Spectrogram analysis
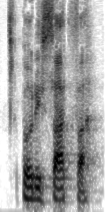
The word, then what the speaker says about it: Bodhisattva: Bodhisattva.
